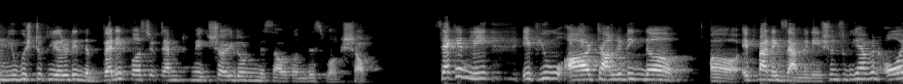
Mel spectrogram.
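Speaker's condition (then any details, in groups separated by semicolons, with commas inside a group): No condition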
